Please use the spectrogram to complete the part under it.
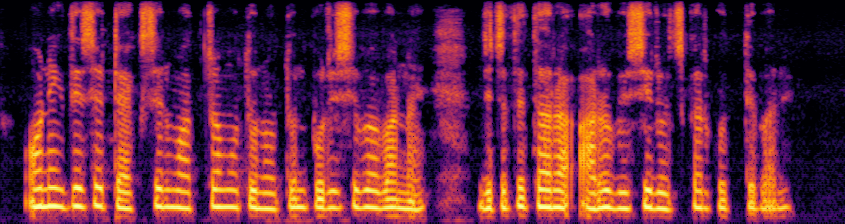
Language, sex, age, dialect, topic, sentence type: Bengali, female, 18-24, Western, banking, statement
